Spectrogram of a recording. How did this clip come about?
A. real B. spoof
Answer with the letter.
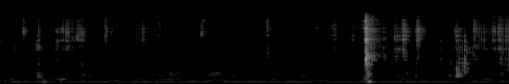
B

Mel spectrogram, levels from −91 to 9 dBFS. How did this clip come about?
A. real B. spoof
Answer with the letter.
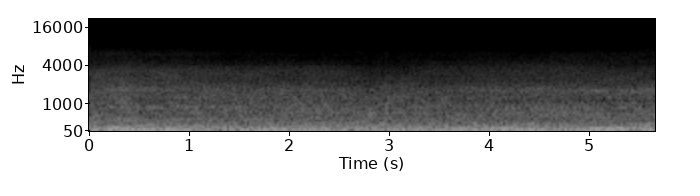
B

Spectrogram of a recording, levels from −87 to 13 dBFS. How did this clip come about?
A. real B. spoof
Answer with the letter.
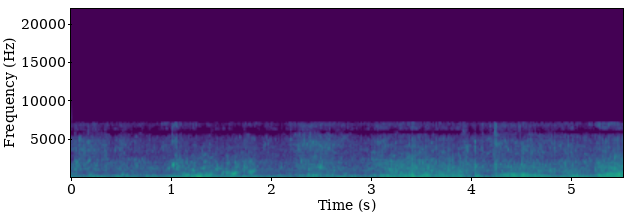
B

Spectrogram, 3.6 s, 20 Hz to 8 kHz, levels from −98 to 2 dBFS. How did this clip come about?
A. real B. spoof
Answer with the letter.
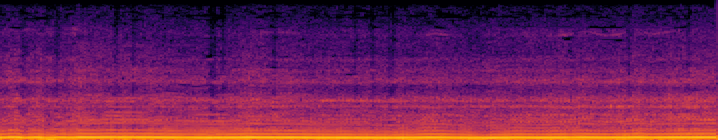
A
